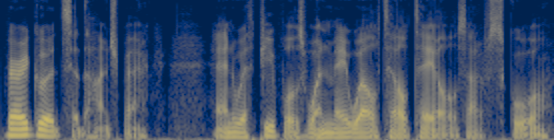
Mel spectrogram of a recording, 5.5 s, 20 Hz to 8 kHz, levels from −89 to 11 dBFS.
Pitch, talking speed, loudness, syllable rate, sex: 105 Hz, 175 wpm, -20 LUFS, 4.0 syllables/s, male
